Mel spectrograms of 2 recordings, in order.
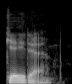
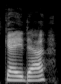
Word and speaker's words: Gaeta: He says Gaeta, but wouldn't you say Domaine Gaeta in French? – Yes, that's how I would pronounce it, Gaïda. But you know what? With that southern accent du midi, that's what probably most people would say, Gaïda.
